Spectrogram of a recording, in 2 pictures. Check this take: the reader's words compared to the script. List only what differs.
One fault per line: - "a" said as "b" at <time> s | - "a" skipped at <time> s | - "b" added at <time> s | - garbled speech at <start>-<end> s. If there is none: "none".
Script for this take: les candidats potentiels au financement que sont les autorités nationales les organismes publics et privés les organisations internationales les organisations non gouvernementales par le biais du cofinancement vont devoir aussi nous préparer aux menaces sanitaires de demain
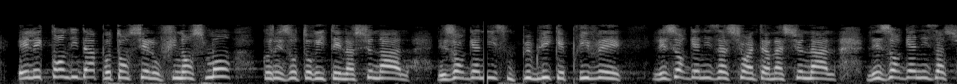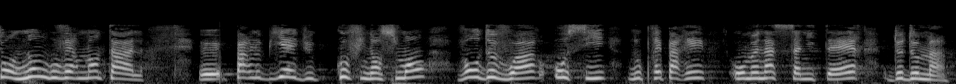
- "sont" skipped at 2.7 s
